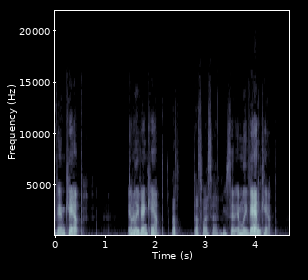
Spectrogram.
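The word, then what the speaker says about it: VanCamp: Emily Van Camp. Is that her name? Yeah. Yeah. Van Camp. Van Camp. I might have said Van Camp.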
